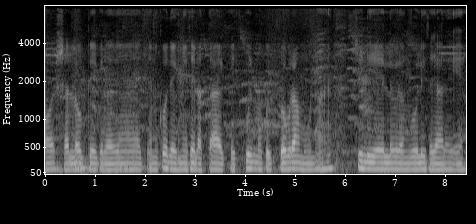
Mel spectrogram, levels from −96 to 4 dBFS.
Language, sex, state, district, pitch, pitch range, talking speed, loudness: Hindi, male, Uttar Pradesh, Jyotiba Phule Nagar, 110 Hz, 105-115 Hz, 185 wpm, -33 LUFS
